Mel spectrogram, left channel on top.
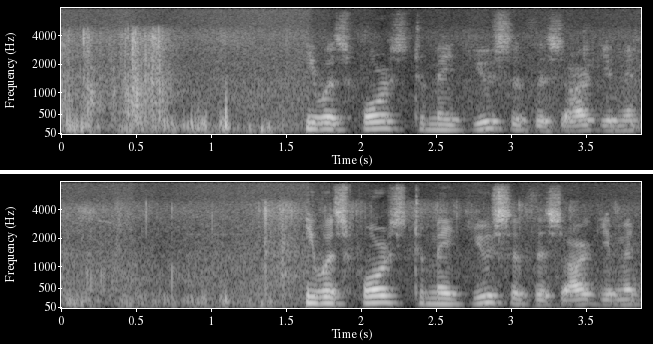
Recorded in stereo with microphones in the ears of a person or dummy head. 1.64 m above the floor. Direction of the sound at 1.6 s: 85° right.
